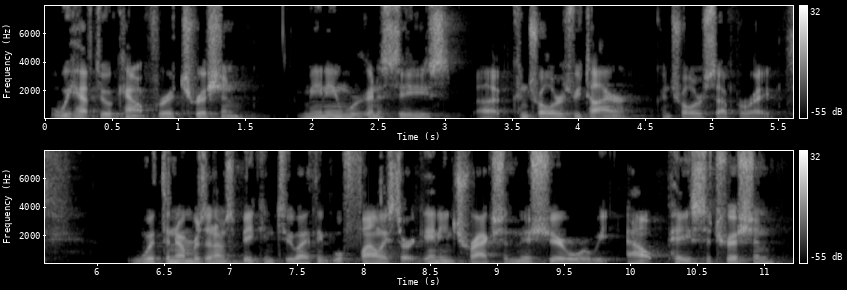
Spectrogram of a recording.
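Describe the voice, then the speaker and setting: In a legislative hearing room, an American man gives formal testimony as an agency official, phrasing things in a deferential, explanatory way. His voice is deep and steady, and he speaks a little fast.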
